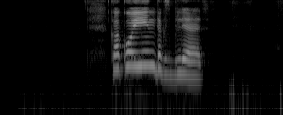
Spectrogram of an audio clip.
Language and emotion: Russian, angry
